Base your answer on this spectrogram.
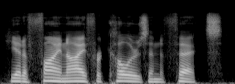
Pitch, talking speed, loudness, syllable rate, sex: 135 Hz, 230 wpm, -18 LUFS, 5.1 syllables/s, male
